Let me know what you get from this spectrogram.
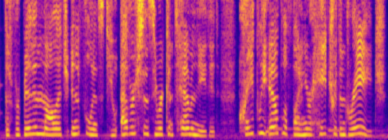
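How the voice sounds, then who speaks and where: A gentle young goddess in a video game, with a high girlish voice. She speaks with composed, measured formality and quiet wisdom, over faint music. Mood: calm, earnest. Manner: calm, measured, earnest, formal. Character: small gentle young girl deity, wise and composed. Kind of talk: English video game voice acting.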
